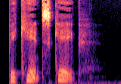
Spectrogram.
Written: bekendtskab

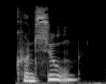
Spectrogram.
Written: konsum

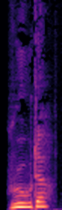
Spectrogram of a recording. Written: ROUTER

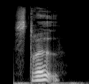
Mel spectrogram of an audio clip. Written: stride

